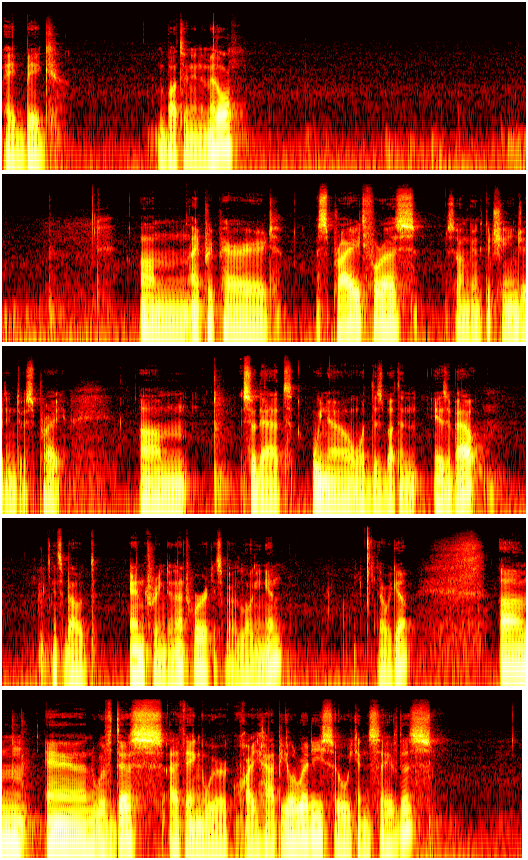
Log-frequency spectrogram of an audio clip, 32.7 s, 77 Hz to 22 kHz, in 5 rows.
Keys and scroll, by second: 5.4-7.7 typing, 23.4 Delete.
